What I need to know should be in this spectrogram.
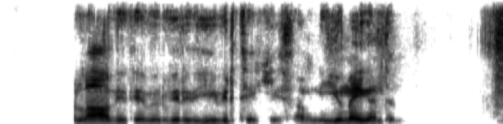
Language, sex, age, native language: Icelandic, male, 20-29, Icelandic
